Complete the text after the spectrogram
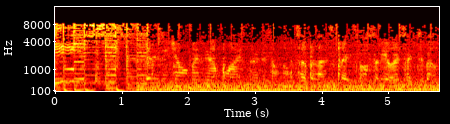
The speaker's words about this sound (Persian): گفتش که الان میریم تو مرحله تکون و اینا، هواپیما تکون داره. دعا کنین که چیزی نشه، من برم کمربنده و محکم ببندم.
